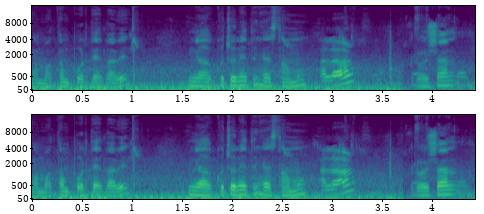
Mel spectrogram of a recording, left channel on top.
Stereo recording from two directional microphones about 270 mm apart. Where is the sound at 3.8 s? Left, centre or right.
Centre.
